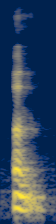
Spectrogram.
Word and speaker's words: one: As a noun or an adjective, it'll probably be stressed. For example, we're looking for one teacher to join our team. One. But it can also be used as a pronoun, and in that case, you might hear it reduced. Instead of one, it'll be un.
